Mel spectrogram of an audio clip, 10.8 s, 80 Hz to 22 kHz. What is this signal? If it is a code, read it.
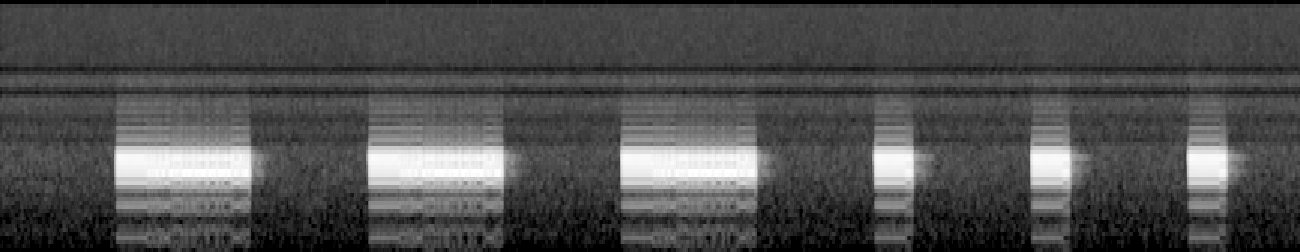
Emergency Alert System (SAME) tones (header bursts, then end-of-message bursts), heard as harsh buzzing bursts, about 520.83 baud.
